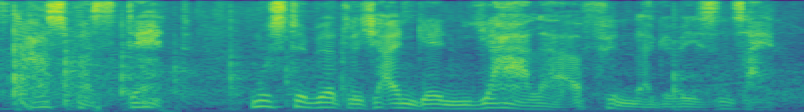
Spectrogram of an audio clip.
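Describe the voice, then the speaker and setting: A man's voice: low-pitched, sing-song, moderate pace. A man narrating a German audio drama in a dramatic storytelling style. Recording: music behind.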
